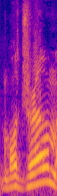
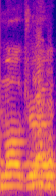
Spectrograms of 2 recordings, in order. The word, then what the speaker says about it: Muldrow: Is Muldrow? I'm not massacring your name, am I? No, you're good, Muldrow. Just how it's spelled.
